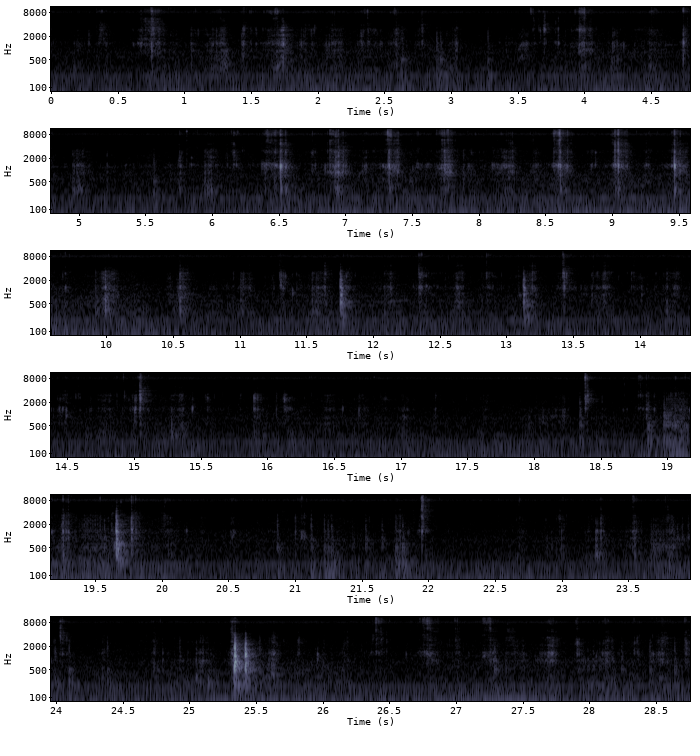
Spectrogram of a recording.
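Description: Close-miked eating sounds of raw young ginger root and fried fish with rice: chewing with many crisp crunches and small mouth clicks, thickest a few seconds in. One sharp, louder crunch comes near the end.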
